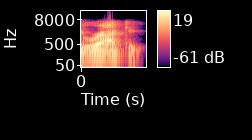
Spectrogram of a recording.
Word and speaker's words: Rakić: you got racket rackets is GNA be racket because uh racket is real the real pronunciation um racket man a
